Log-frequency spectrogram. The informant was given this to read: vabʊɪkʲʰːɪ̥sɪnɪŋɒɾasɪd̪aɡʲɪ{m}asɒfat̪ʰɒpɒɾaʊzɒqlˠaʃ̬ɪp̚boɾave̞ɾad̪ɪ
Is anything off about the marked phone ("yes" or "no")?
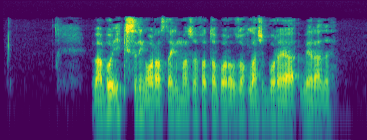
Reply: no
